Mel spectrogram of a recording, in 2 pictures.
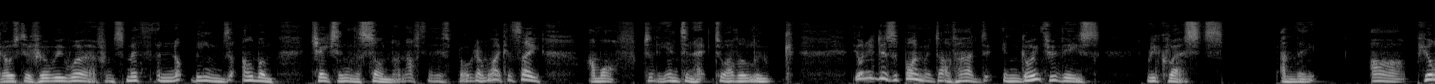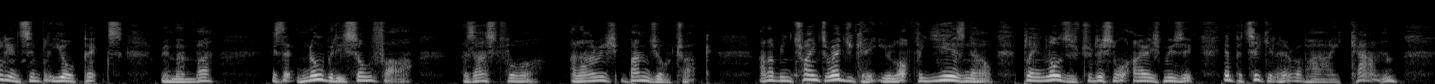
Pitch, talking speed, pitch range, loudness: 155 Hz, 175 wpm, 135-175 Hz, -27 LUFS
